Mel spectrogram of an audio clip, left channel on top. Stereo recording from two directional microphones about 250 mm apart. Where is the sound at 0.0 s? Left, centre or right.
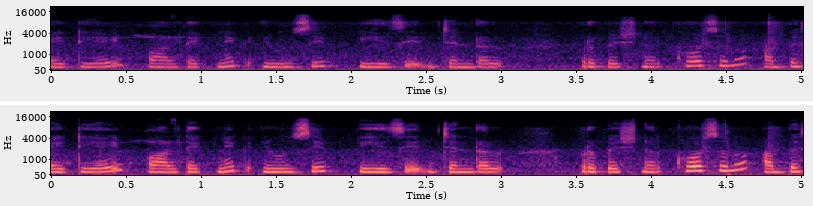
Centre.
